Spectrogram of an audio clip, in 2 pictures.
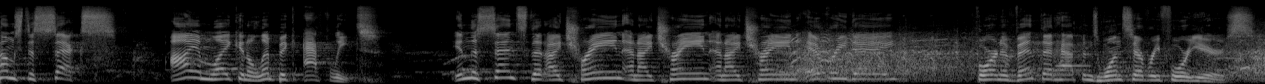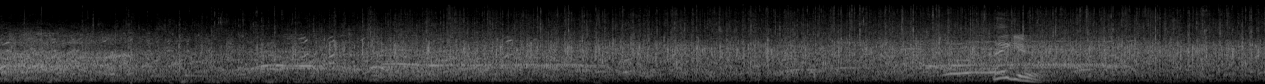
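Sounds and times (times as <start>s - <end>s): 
speech: 0.0s - 3.8s, 4.5s - 9.2s, 9.8s - 12.7s, 22.8s - 23.2s
laughter: 7.5s - 10.8s, 12.2s - 18.2s
audience applause: 12.5s - 25.2s.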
